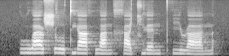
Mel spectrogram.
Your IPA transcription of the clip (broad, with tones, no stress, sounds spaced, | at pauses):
l w ä˦ ʂ ɤ˥˨ t̪ j ä˥˨ x w a˦ n x ä˨˦ t͡ɕ ɥ ɛ˥˨ n pʰ i˦ ɻ a˨˦ n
